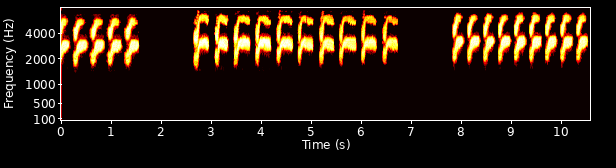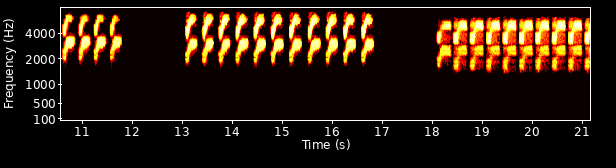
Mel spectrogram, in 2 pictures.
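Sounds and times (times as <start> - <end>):
linnet calling: 0.0 - 1.6, 2.7 - 6.8, 7.8 - 11.8, 13.1 - 16.9, 18.1 - 21.1.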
